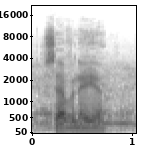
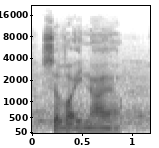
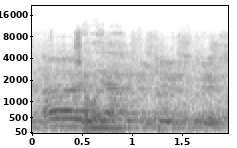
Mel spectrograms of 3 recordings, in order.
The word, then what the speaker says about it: Savaiinaea: it from the first four letters, which is Savaiinaea. That's like the most common one I heard. So, but it's actually pronounced Savaiinaea. Savaiinaea.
